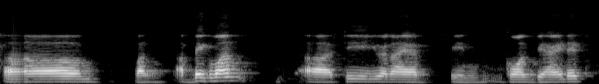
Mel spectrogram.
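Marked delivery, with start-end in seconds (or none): none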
